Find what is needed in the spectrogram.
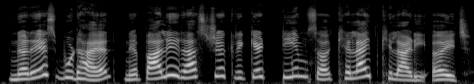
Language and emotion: Maithili, neutral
